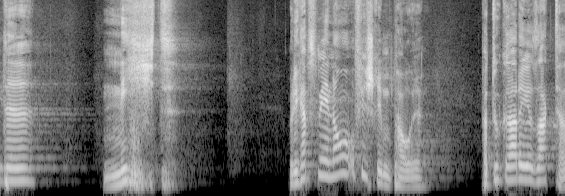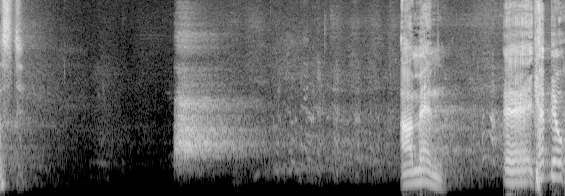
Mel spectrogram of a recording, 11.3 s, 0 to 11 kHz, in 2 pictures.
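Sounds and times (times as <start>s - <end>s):
speech: 0.0s - 0.4s, 1.0s - 1.8s, 2.9s - 6.0s, 9.6s - 11.2s
dog barking with a rough breathy rasp: 7.4s - 8.3s
laughter: 8.1s - 11.2s.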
